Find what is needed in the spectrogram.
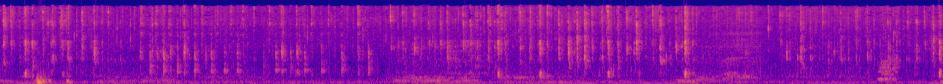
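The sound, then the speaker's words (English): Rapid typing on a computer keyboard: a dense, continuous patter of many light clicks and taps with uneven rhythm, going on steadily with no talk over it. “So much typity type.”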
